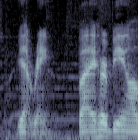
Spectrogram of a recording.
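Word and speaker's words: Rahne: And I have to say about the boys being separated by Rane being like, or Rain, sorry, I always say her name wrong. Rain.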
